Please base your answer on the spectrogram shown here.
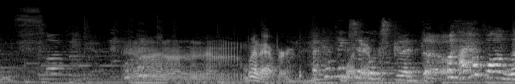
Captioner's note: grumbles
